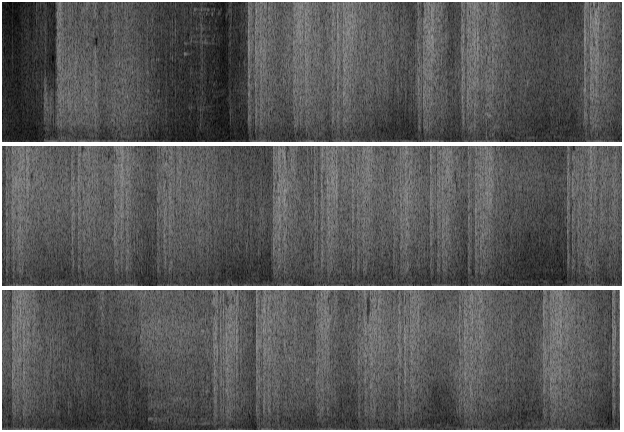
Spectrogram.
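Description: Sustained gunfire from the video game Outriders, with dense rapid shots and bursts running throughout alongside impacts and shattering sounds, loud and continuous.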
